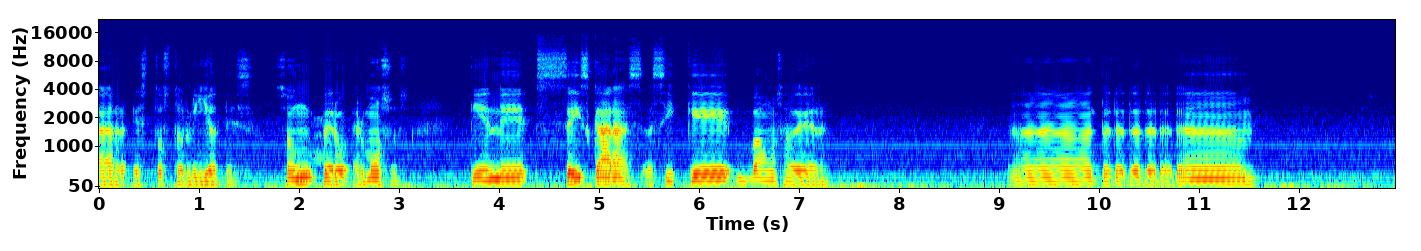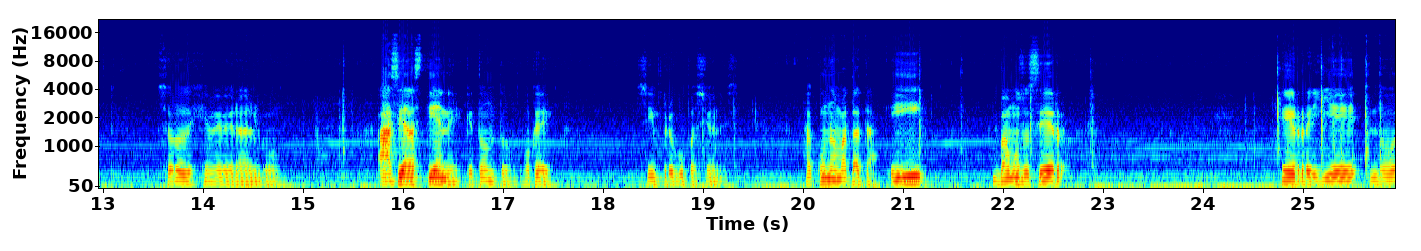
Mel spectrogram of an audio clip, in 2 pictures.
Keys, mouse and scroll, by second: 4.3 click, 10.7-11.2 scroll down 2, 11.6 scroll down 1, 13.6-16.1 middle drag, 17.6 scroll up 1, 18.5 scroll up 1, 19.8 click, 20.3-21.6 middle drag, 21.8-22.2 shift+scroll up 3, 22.4-23.9 shift+middle drag, 24.5-25.9 typing.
